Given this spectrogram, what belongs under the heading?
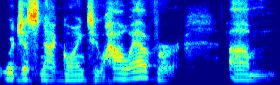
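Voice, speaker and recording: A man in his fifties from Nebraska, a guest talking in a casual, animated, opinionated way on a video call. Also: medium pitch, measured pace, slightly rough, no room sound, rough recording. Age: 50s. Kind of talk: casual chat.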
